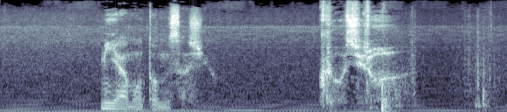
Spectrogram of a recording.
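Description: A young man speaks calmly and mockingly.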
